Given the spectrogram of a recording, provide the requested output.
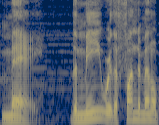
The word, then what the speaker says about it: me: The Sumerians had a concept they called the Mi, pronounced roughly like may.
